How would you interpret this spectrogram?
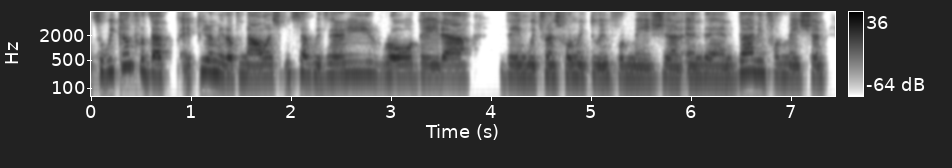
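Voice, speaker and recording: A woman, giving an earnest, halting webinar presentation as an engineering team lead, often pausing on "uh", over a video call from an indoor room. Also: medium pitch. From Guatemala. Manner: earnest, halting, with frequent "uh" fillers and restarts. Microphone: video call webcam.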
